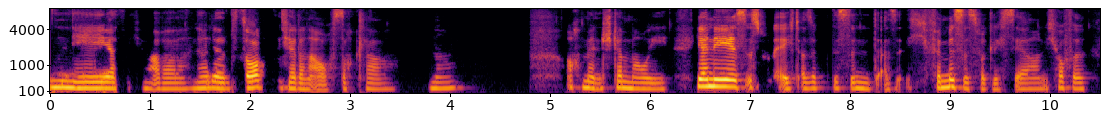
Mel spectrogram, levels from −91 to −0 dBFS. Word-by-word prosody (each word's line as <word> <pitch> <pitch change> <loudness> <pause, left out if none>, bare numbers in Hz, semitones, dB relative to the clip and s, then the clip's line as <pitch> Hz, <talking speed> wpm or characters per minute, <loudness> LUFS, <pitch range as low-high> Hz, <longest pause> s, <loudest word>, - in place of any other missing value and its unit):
Ne, 175 -2 +2
jetzt 170 -1 0
nicht 165 - -33
mehr, 165 - -7
aber 155 0 -7
ne, 170 +1 -3
der 170 -2 +2
sorgt 180 +3 +3
sich 175 0 -9
ja 165 - 0
dann 150 -2 -5
auch, 130 -1 -5
ist - - -3
doch 160 - -13
klar, 150 -1 -13 0.3
ne? 170 +1 -8 1.1
Ach - - -10
Mensch, 170 -3 -3
der 185 - -1
Maui. 160 -3 -4 0.2
Ja, 215 -1 +8
ne, 210 -1 +10
es 200 0 +4
ist 190 +2 -2
schon - - -33
echt 160 0 -4
also, 165 +1 -6
das 170 +1 -3
sind 160 -1 -6
also, 140 +3 -12
ich - - -14
vermisse 185 0 +4
es 160 +2 -5
wirklich 145 0 -9
sehr 150 0 -4
und 155 - -12
ich - - -11
hoffe 165 -3 -6
170 Hz, 215 wpm, -18 LUFS, 155-180 Hz, 1.1 s, ne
